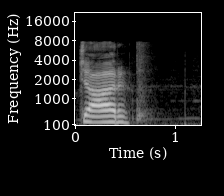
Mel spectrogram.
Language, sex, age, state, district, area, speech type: Punjabi, male, 18-30, Punjab, Patiala, urban, read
